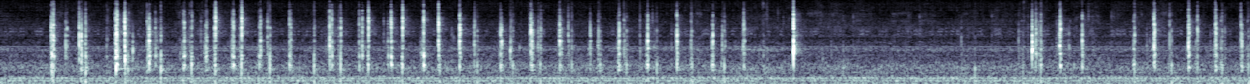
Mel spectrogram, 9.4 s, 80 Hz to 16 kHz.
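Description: A black, hollow plastic Xbox 360 controller is held in the hands while fingers click its buttons and handle the grips. The result is a rapid run of sharp, bright plastic clicks and clacks with no ring, pausing briefly near the six-second mark before resuming, over a faint steady low hum.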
